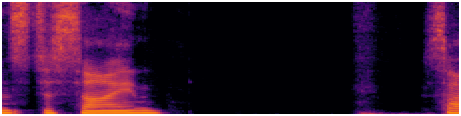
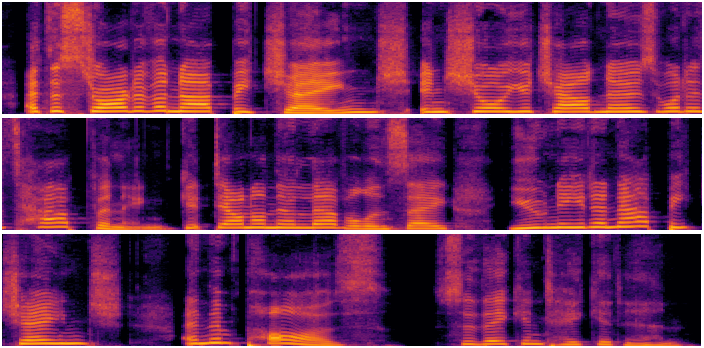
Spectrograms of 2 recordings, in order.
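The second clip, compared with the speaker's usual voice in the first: higher-pitched mock Australian newsreader; Australian accent; 4 semitones higher than usual. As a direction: read it like an Aussie presenter. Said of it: "fitting to do that in a British accent".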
